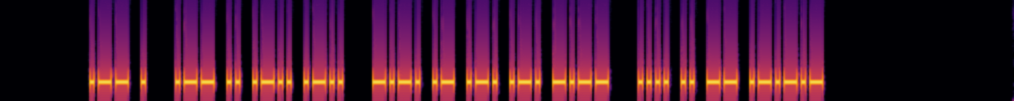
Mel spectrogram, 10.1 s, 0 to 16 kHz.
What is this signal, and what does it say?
Morse code, heard as a keyed tone, about 28 wpm, 700 Hz. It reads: WE WILL CARRY HIM.
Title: Sentences from Top 1000 Words - Review Part 1 - 28wpm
